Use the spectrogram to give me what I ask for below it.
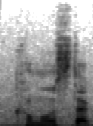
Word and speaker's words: kamusta: Kamusta cana. Well, you spell that wrong. It's ku m u s t a kamusta. And then you don't say ka, you say kamusta.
